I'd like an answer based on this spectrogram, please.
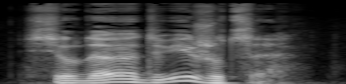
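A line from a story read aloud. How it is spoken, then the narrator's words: Muttered. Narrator (Russian): пробормотал Стоун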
